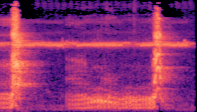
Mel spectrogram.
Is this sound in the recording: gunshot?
no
